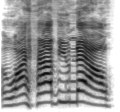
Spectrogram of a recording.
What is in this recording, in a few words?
chatter positive; athena; frag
